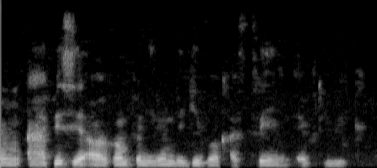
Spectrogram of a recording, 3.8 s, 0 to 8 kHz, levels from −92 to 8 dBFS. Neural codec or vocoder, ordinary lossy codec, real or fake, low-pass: none; none; real; 7.2 kHz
